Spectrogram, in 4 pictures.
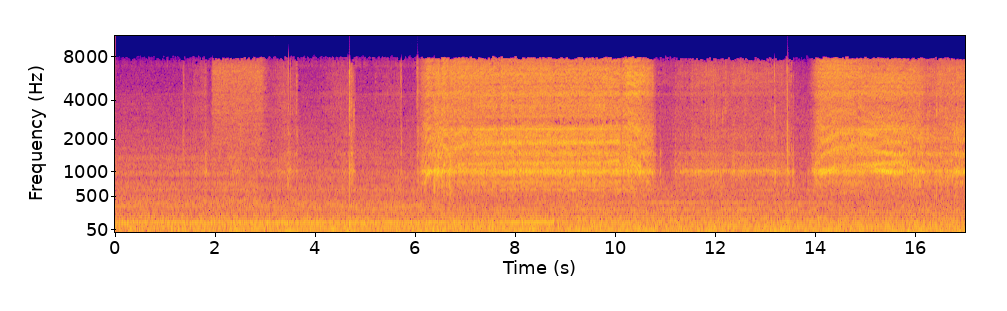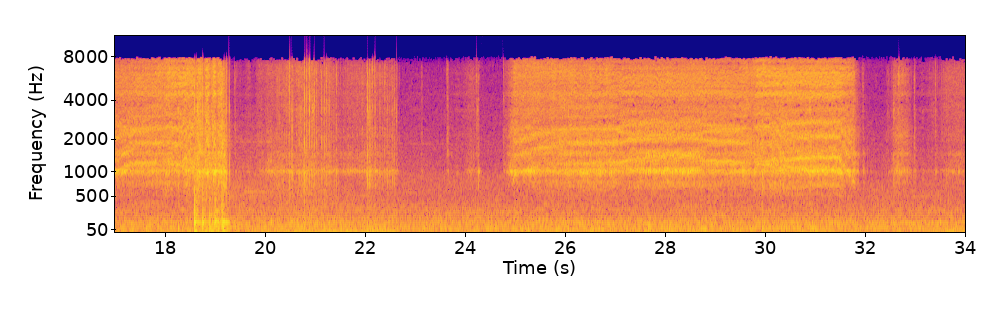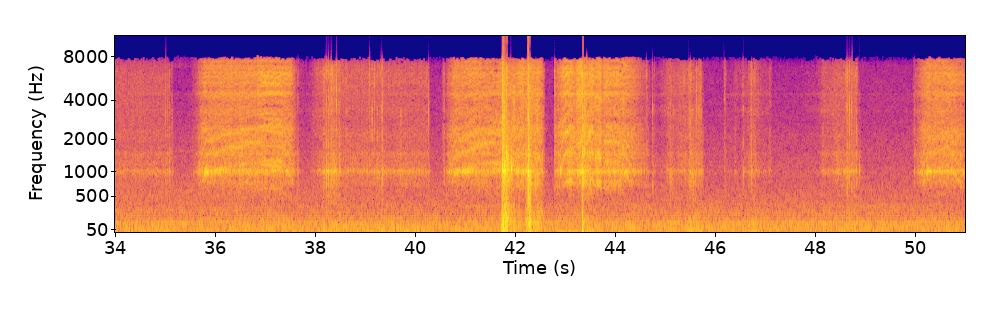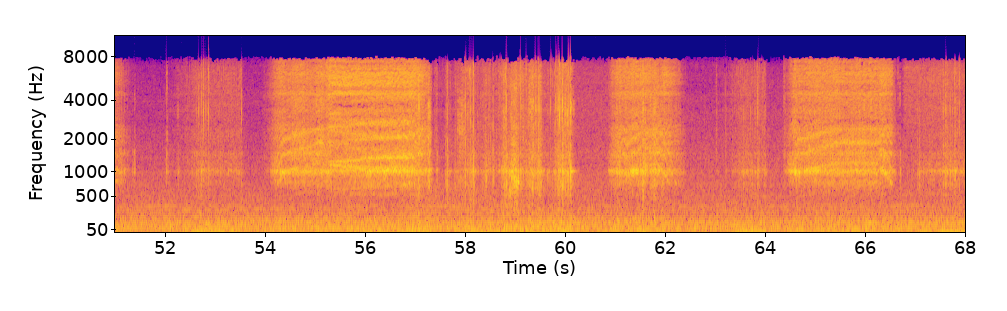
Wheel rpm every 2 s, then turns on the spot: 0, 10, 10, 130, 160, 60, 40, 130, 120, 100, 30, 10, 80, 160, 160, 130, 10, 40, 110, 30, 100, 150, 40, 0, 10, 30, 30, 130, 90, 30, 50, 10, 110, 50.
2-4 10-12 20-22 32-34 38-40 44-46 56-60 66-68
